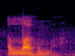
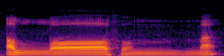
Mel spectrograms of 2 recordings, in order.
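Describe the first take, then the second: First: The vowel after the double L is short. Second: The vowel after the double L is long. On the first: The speaker calls it wrong. "इसको एक अलिफ के बराबर लंबा नहीं किया जाता बल्कि यूं पढ़ दिया जाता है" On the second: The speaker calls it right. "कम अज़ कम एक अलिफ के बराबर इसको लंबा करना होता है"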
